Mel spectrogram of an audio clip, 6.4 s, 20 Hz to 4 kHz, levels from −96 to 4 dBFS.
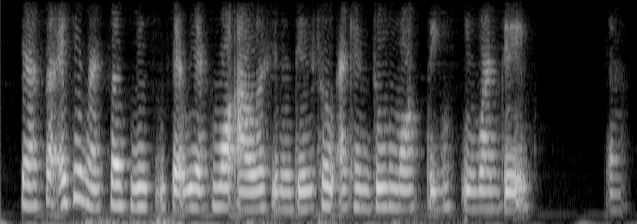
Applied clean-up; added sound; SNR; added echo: neural mask model DeepFilterNet 3.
